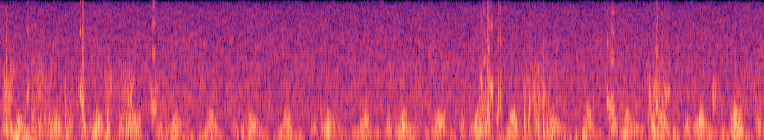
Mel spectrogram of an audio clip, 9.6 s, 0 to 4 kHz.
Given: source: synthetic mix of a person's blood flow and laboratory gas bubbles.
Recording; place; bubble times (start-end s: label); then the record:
Doppler ultrasound of blood flow; precordium
0.02-0.20 s: bubbles
0.32-0.65 s: bubbles
0.80-0.92 s: bubbles
0.96-1.11 s: bubbles
1.31-1.45 s: bubbles
1.47-1.69 s: bubbles
1.88-1.98 s: bubbles
5.98-6.30 s: bubbles
6.52-6.89 s: bubbles
7.57-7.74 s: bubbles
8.08-8.38 s: bubbles
8.89-8.96 s: bubbles
9.12-9.31 s: bubbles
From the record:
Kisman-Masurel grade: 232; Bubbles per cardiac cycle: several, 3 to 8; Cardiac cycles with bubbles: 50 to 99%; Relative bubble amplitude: moderate (0.250 to 0.450); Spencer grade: 3 (all of the cardiac periods contain showers or single bubble signals, but not dominating or overriding the cardiac motion signals); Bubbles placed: only in the low amplitude regions of the cardiac cycle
